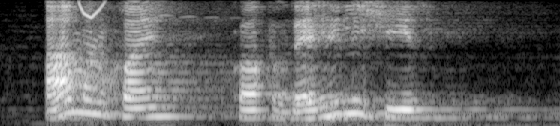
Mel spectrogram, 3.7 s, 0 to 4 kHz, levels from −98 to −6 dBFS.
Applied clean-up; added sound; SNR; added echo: none; Animal; 13 dB; reverberation time 1.4 s.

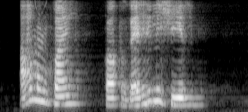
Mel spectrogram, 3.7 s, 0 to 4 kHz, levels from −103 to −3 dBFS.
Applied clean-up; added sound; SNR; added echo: neural mask model DeepFilterNet 3.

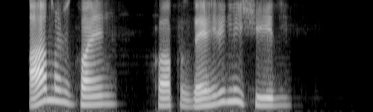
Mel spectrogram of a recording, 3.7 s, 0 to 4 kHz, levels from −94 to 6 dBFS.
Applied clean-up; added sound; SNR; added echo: neural separator model SepFormer WHAMR!.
